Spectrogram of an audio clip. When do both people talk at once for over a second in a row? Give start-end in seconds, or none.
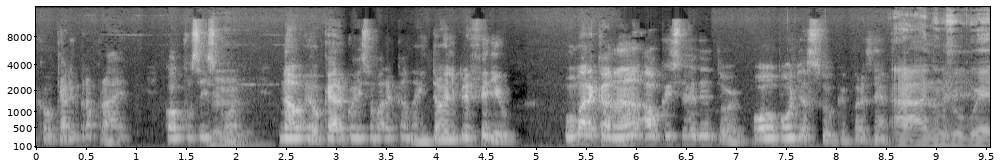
none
